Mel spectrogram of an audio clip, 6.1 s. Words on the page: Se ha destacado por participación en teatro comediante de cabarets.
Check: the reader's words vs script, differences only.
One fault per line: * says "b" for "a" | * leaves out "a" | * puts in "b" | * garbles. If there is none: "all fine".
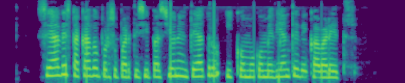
* puts in "su"
* puts in "y como"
